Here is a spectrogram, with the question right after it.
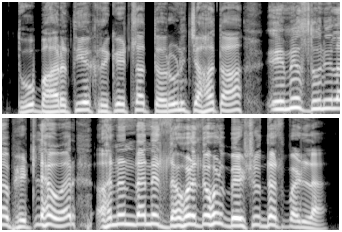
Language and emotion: Marathi, happy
